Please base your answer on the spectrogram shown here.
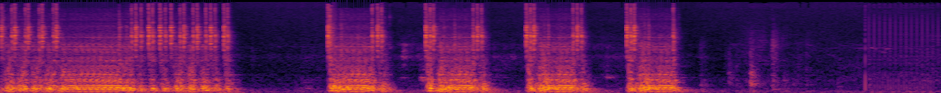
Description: Installation of a shureflow accumulator tank to cure uneven water flow and short-cycling the water pump.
